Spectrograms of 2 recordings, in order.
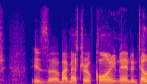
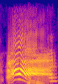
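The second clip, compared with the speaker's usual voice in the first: put-on old man exclamation; 8 semitones higher, 12 dB louder than usual. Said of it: "If they go".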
